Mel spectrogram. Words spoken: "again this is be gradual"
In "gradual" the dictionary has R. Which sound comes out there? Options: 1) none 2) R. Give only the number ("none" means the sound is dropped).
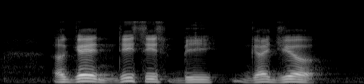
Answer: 1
